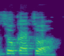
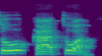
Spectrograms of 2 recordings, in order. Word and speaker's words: SOHCAHTOA: And it's like three separate syllables. SOHCAHTOA.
